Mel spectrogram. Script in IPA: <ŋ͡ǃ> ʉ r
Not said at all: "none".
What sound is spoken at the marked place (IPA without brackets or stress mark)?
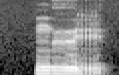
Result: ŋ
